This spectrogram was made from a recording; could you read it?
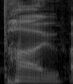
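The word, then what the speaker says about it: Pau: Pow. Although someone's been on saying it's pronounced Poe.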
